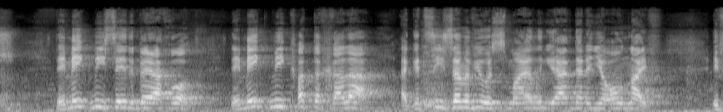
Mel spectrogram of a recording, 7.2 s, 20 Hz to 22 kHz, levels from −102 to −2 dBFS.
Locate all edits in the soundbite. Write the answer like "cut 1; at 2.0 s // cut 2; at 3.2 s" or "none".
none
